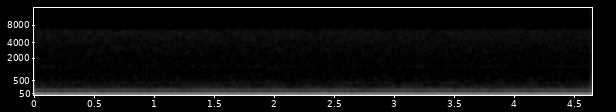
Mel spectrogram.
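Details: A constant low mains hum with a faint hiss fills the recording, and no animal calls can be picked out.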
